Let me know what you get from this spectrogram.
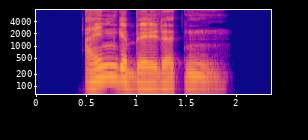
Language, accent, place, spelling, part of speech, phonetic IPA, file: German, Germany, Berlin, eingebildeten, adjective, [ˈaɪ̯nɡəˌbɪldətn̩], De-eingebildeten.ogg
- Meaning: inflection of eingebildet: 1. strong genitive masculine/neuter singular 2. weak/mixed genitive/dative all-gender singular 3. strong/weak/mixed accusative masculine singular 4. strong dative plural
